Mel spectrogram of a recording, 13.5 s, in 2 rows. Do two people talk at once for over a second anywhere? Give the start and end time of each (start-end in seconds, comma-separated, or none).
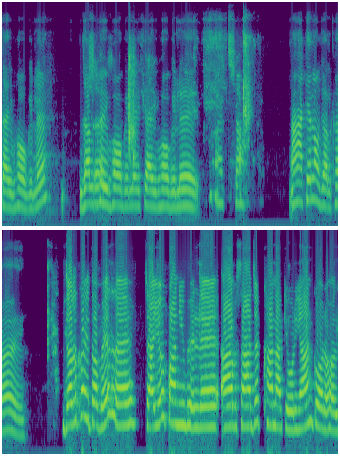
none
